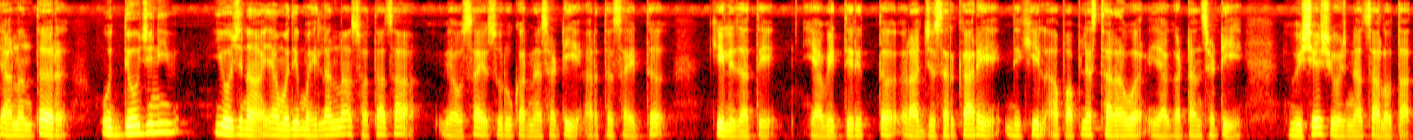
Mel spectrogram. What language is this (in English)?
Marathi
